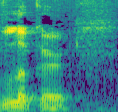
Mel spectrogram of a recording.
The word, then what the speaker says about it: Lucre: It's pronounced it's pronounced Looker, but it's spelled Lucre, and that term means what is it?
